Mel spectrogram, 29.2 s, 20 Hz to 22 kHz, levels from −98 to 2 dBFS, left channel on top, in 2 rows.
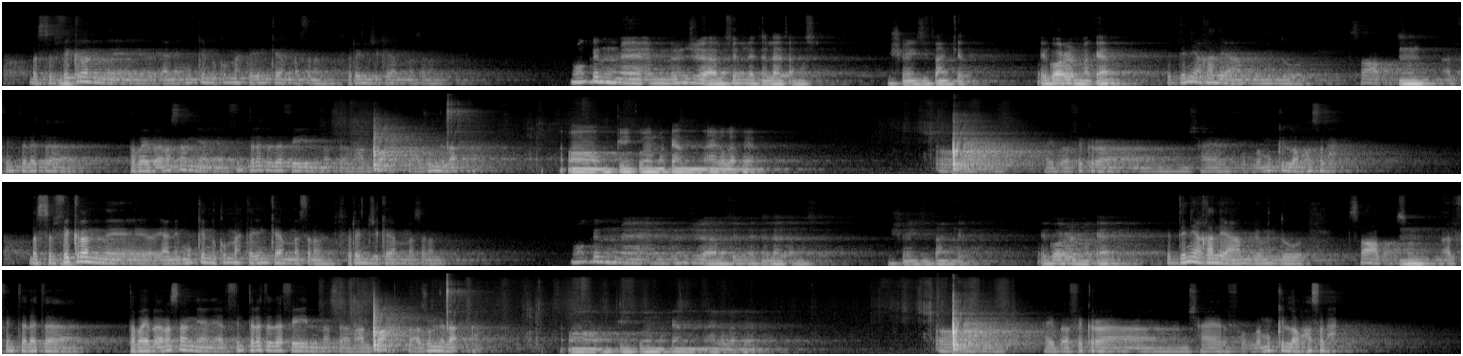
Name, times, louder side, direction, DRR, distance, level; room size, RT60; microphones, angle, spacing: voice 1, 0.3-4.5 10.7-10.8 11.6-13.0 13.6-15.5 15.9-19.4 23.9-24.7 25.0-27.9, right 4 dB, 60° right, 11 dB, 0.5 m, -37 dB
voice 2, 5.7-8.1 8.9-9.7 10.3-11.2 14.0-14.3 20.2-22.2, left 6 dB, 75° left, 11 dB, 0.3 m, -34 dB
sound 1, 17.7-24.7, right 4 dB, 90° right, 0.8 m, -37 dB
18.5 x 6.5 x 5.8 m, 2.5 s
head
